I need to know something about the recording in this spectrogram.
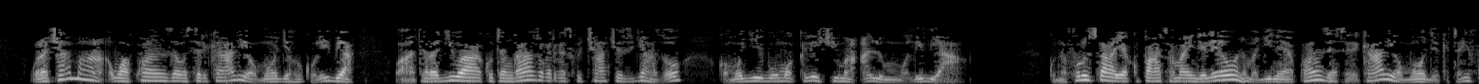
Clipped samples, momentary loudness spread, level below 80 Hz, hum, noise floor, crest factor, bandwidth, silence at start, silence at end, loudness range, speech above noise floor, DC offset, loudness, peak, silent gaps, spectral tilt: under 0.1%; 11 LU; -64 dBFS; none; -70 dBFS; 20 dB; 6 kHz; 0.3 s; 0.05 s; 5 LU; 44 dB; under 0.1%; -26 LUFS; -6 dBFS; none; -5 dB/octave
